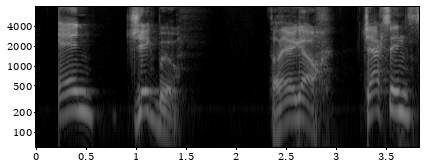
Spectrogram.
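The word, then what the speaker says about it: Njigba: like you know how to pronounce it a pronunciation and jigbu so there you go Jackson's son Jackson Smith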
